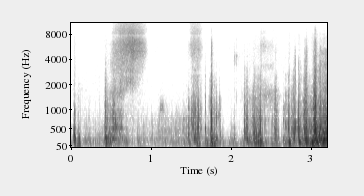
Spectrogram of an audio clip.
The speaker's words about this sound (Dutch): Begint hier ook weer te waaien als een malle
